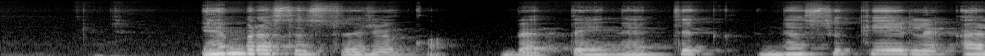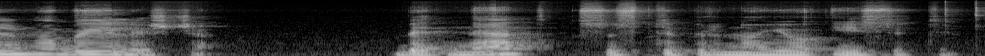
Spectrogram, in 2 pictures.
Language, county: Lithuanian, Kaunas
